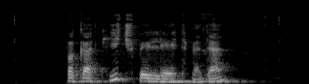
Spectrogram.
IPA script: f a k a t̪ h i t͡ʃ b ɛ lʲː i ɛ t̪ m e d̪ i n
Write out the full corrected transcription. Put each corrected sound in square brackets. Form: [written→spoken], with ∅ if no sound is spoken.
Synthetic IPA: f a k a t̪ h i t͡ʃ b ɛ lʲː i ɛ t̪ m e d̪ [i→æ] n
